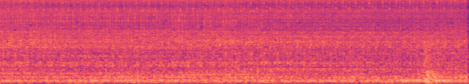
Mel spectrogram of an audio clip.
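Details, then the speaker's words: Car previously misfiring and jerking despite new spark plugs and ignition coils, after a part replaced: petrol engine idles and revs lightly with a steady, even hum, no misses, stumbles or knocking; now okay. "او ہو او گاڑی ٹھیک ہے اب بالکل اوکے ہے ابھی الحمدللہ"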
